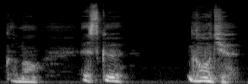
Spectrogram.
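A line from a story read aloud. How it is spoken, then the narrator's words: Sudden exclamation. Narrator (French): s'écria-t-il tout à coup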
